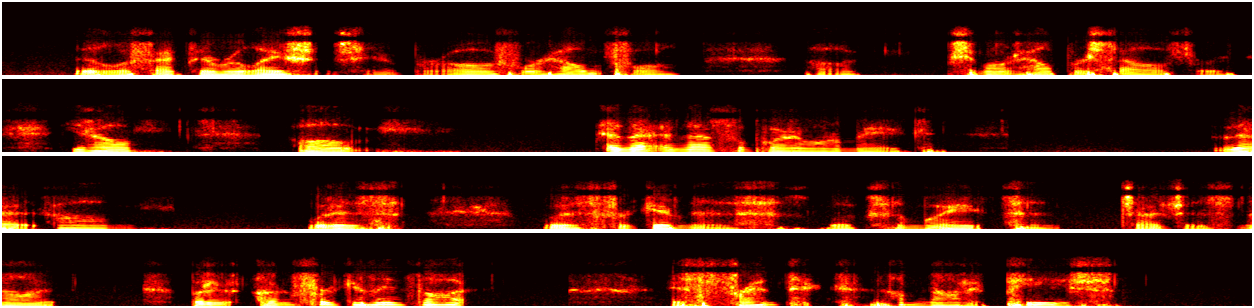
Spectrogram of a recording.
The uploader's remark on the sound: ACIM Daily Conference Call.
